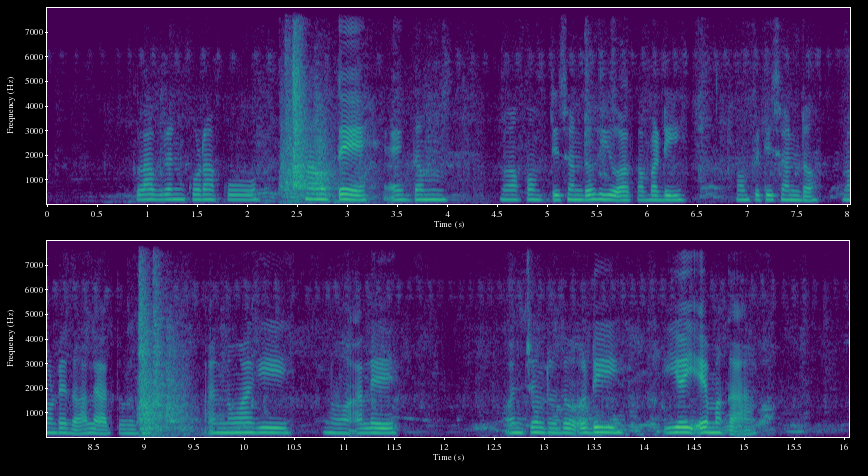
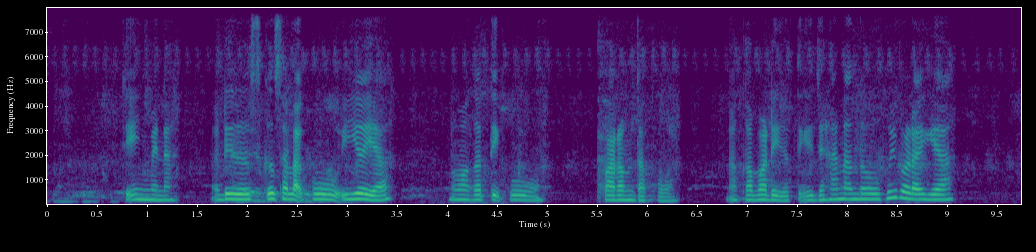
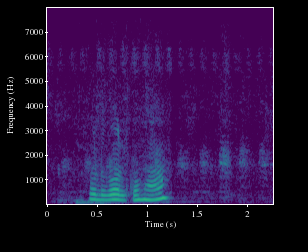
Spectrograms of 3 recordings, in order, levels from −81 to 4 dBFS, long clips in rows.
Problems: constant background noise, background conversations at intervals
